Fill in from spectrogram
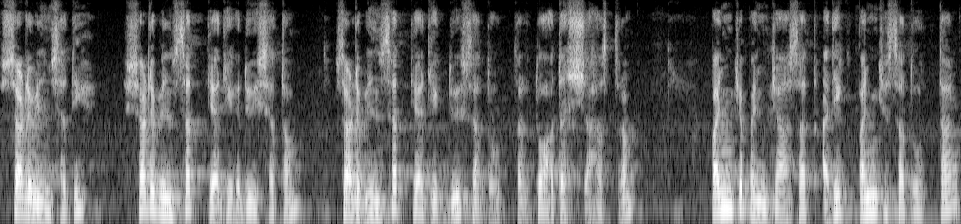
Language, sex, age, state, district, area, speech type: Sanskrit, male, 60+, Uttar Pradesh, Ayodhya, urban, spontaneous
